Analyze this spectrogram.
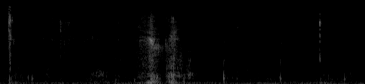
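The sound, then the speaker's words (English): Crunchy biting and chewing of an ugly, overripe watermelon: one louder crisp bite near the middle among softer, faint wet crunches of chewing. “All right. Another ugly one. Now we're going to try the ugly watermelon.”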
